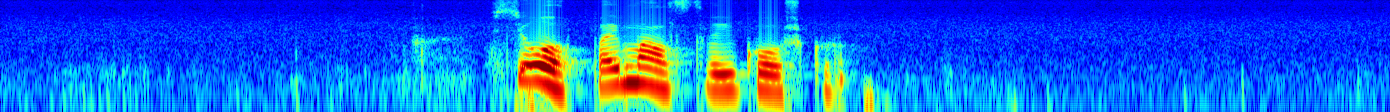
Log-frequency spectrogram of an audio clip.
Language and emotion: Russian, neutral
